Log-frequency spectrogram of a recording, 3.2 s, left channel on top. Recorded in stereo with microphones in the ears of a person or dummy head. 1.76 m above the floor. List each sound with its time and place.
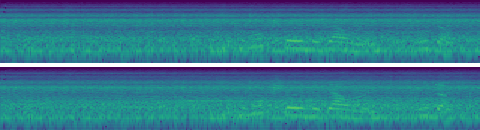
0.0 s running water: centre (ahead or behind)
1.6 s a woman speaking: 50° right (ahead or behind)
